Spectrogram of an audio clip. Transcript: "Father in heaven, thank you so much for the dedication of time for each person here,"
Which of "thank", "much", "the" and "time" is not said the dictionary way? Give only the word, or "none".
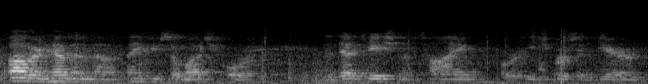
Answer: none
